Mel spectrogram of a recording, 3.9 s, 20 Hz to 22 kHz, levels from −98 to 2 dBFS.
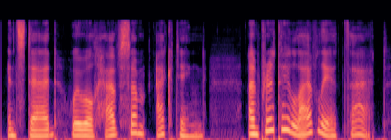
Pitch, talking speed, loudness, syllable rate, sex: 200 Hz, 155 wpm, -20 LUFS, 5.0 syllables/s, female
